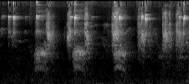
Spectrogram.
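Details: Black Drongo giving harsh, rasping calls, four to five bursts spaced roughly every half to one second, each broad and scratchy with a thin high ringing edge, over low background hiss.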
